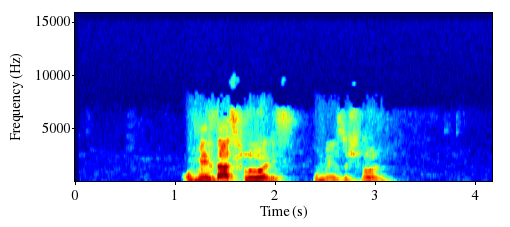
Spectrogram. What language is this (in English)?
Portuguese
